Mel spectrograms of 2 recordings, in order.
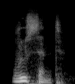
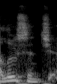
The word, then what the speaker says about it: Lucent: L-U-C-I-A-N? – Is it Lucient or Lucient? – Lucent. – Yeah, Lucent.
